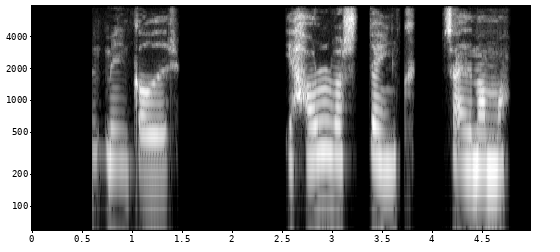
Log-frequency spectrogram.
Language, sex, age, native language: Icelandic, female, 13, Icelandic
